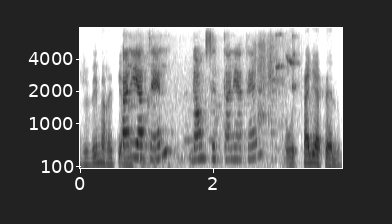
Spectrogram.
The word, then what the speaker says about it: tagliatelle: Le mot tagliatelle, par exemple, s'écrit depuis Tagliatelle. Le G ne bouge tagliatelle. pas. On ne lit pas le G, on ne dit Non, pas non, le on G.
